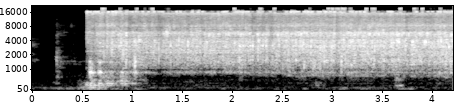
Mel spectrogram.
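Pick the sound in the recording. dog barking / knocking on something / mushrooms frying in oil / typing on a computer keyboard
mushrooms frying in oil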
